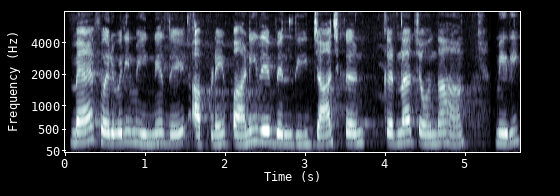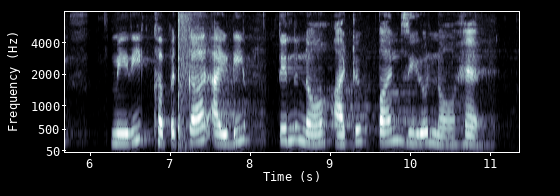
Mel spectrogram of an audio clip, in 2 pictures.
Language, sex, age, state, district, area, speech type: Punjabi, female, 18-30, Punjab, Jalandhar, urban, read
